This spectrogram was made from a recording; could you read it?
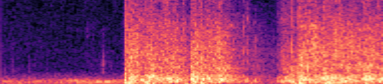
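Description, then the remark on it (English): Loud bursts of automatic gunfire erupt after a quiet start, two sustained rapid volleys of sharp, crackling shots separated by a brief dip, with no talking. “You want a full mag in the weapon?”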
